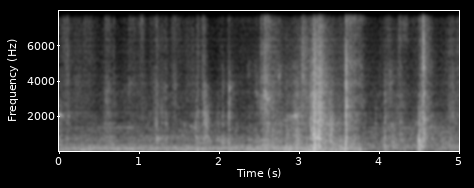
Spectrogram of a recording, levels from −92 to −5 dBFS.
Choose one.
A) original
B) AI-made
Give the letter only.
B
